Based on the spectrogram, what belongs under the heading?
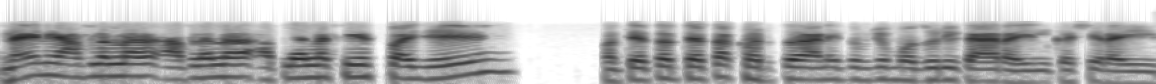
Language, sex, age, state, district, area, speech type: Marathi, male, 45-60, Maharashtra, Akola, rural, conversation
